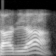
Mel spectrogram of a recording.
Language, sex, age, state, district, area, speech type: Bodo, male, 60+, Assam, Udalguri, rural, conversation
